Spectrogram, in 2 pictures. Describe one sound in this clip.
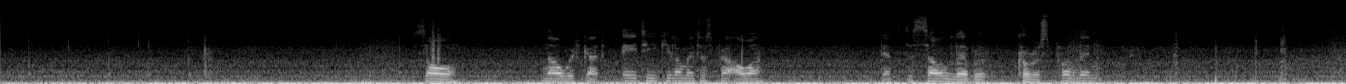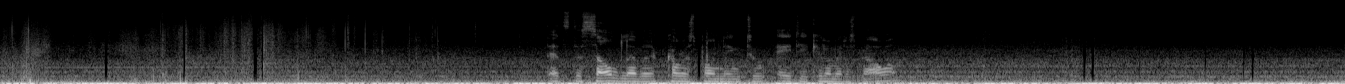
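A car's tyres and engine rumble steadily at motorway speed, heard from inside the car.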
